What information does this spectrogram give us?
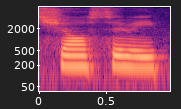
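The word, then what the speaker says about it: char siu: frozen meal one of the is thinking it's sha tsui pork that's how you pronounce it and it's all free are you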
